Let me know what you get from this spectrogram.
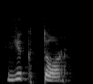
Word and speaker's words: Виктор: «Виктор» с ударением на «о».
